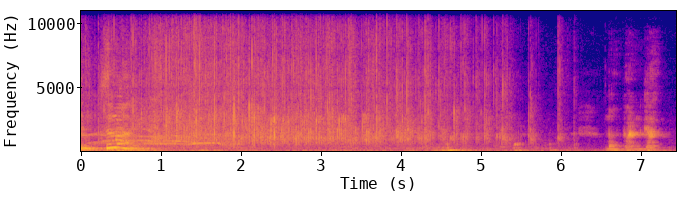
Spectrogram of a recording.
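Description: Audience applause at the premiere of the Vietnamese feature film Đất Rừng Phương Nam, a loud burst of clapping that swells early, then thins and fades into scattered claps and a few voices near the end.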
